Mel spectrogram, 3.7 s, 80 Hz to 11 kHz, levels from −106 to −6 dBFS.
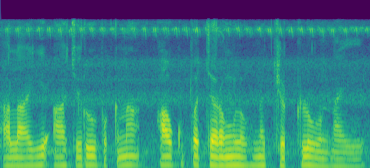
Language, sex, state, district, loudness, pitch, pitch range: Telugu, male, Telangana, Hyderabad, -19 LUFS, 120 Hz, 115-125 Hz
